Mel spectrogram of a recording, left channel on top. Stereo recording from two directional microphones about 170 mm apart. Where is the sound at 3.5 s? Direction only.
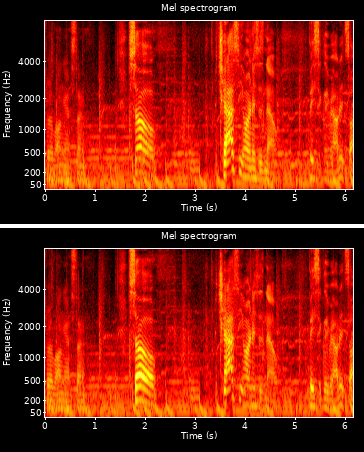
30° left (ahead or behind).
